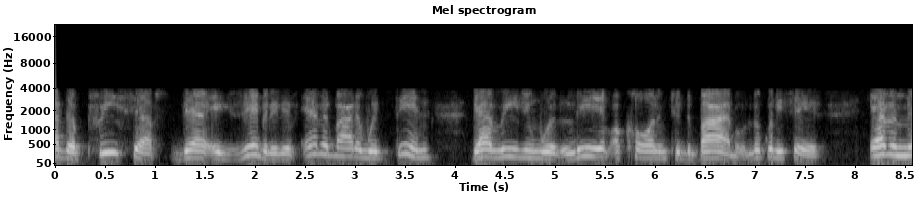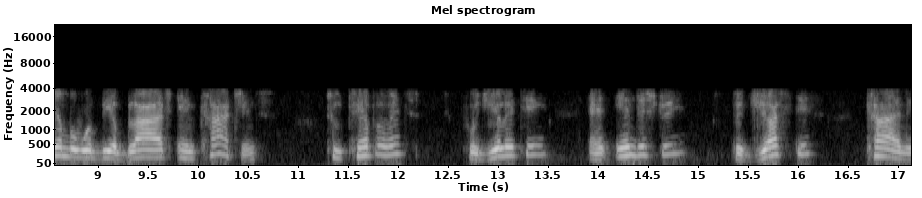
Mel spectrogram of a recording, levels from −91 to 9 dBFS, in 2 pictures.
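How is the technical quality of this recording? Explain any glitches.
The recording is narrowband and audibly coded for its whole length.

GSM full-rate codec, throughout: the speech passes through a vocal-tract model driven by regularly spaced pulses, which fits a 13 kbps stream. Content sits roughly within 200 Hz to 3.5 kHz, nothing above 3.8 kHz survives, and a buzzy, gravelly roughness is plainly audible.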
